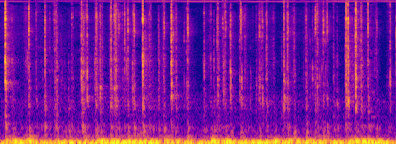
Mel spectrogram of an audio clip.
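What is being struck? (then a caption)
Plastic membrane computer keyboard. Fingertips of both hands type rapidly on a full-size black Logitech membrane keyboard with plastic keycaps, lying flat on a desk. The result is a dense, steady stream of short, soft plastic key clicks with bright ticks over a constant low hum.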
